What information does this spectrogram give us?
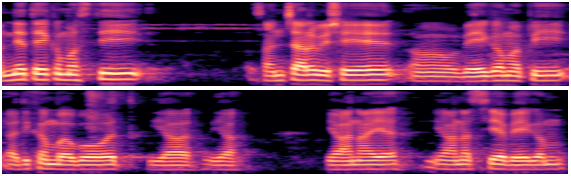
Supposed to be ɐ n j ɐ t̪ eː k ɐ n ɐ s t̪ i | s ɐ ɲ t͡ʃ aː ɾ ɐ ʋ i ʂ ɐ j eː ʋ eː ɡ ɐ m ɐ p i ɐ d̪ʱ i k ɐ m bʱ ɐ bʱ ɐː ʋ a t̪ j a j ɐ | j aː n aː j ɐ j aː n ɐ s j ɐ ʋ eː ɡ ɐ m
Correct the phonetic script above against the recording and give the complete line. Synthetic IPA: ɐ n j ɐ t̪ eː k ɐ m ɐ s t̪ i | s ɐ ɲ t͡ʃ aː ɾ ɐ ʋ i ʂ ɐ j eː ʋ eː ɡ ɐ m ɐ p i ɐ d̪ʱ i k ɐ m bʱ ɐ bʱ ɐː ʋ ɐ t̪ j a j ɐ | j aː n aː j ɐ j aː n ɐ s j ɐ ʋ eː ɡ ɐ m

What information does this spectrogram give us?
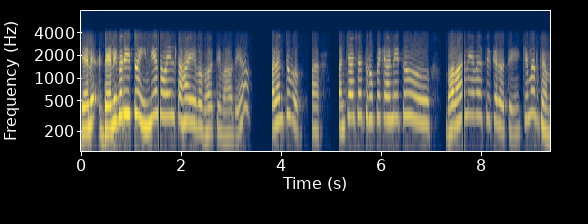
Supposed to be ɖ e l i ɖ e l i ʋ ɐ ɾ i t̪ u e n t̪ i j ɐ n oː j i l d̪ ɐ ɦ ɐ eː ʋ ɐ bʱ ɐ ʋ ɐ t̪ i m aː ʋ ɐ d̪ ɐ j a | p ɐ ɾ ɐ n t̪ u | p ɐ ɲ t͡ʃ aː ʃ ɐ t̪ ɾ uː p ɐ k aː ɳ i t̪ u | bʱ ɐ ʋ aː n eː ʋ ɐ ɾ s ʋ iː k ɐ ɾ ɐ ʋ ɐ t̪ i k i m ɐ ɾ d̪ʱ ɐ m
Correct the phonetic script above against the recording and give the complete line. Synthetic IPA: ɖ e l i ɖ e l i ʋ ɐ ɾ i t̪ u i n d̪ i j ɐ n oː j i l t̪ ɐ ɦ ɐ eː ʋ ɐ bʱ ɐ ʋ ɐ t̪ i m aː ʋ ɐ d̪ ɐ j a | p ɐ ɾ ɐ n t̪ u | p ɐ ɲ t͡ʃ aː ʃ ɐ t̪ ɾ uː p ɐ k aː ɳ i t̪ u | bʱ ɐ ʋ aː n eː ʋ ɐ s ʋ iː k ɐ ɾ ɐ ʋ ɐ t̪ i k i m ɐ ɾ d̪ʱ ɐ m

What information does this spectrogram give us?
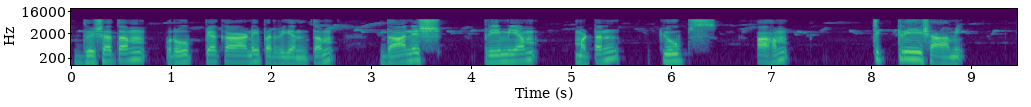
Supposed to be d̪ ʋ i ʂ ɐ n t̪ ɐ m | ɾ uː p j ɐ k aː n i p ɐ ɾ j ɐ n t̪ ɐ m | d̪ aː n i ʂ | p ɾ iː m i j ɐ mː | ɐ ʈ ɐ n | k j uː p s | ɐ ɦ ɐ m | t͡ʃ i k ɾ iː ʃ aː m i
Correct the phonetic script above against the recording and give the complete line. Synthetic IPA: d̪ ʋ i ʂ ɐ t̪ ɐ m | ɾ uː p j ɐ k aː ɳ i p ɐ ɾ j ɐ n t̪ ɐ m | d̪ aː n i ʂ | p ɾ iː m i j ɐ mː | ɐ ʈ ɐ n | k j uː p s | ɐ ɦ ɐ m | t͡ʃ i k ɾ iː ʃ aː m i

